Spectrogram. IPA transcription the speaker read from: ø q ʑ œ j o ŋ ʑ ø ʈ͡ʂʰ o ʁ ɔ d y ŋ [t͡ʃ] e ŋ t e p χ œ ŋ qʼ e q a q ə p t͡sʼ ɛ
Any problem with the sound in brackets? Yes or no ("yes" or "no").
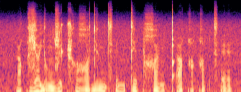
yes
